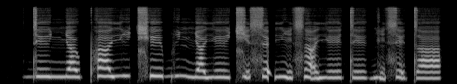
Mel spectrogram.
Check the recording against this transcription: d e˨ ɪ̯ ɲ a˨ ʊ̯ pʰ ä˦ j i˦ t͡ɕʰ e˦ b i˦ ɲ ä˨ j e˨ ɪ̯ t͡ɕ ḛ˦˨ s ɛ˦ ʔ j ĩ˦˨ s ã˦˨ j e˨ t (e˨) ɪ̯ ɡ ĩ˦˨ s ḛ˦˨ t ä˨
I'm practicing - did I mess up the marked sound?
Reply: no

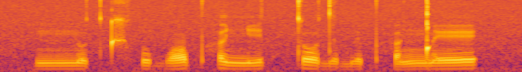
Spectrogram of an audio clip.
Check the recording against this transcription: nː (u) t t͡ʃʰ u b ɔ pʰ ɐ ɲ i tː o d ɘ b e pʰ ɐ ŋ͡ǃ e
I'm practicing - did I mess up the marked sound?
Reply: no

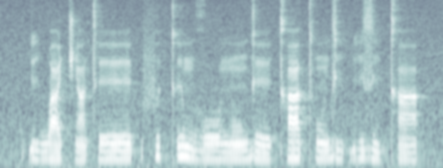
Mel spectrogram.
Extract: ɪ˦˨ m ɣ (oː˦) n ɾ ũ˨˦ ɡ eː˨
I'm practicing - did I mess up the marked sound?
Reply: yes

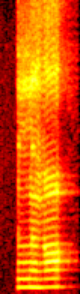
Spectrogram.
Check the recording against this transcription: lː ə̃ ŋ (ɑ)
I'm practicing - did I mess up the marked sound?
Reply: no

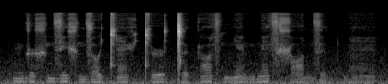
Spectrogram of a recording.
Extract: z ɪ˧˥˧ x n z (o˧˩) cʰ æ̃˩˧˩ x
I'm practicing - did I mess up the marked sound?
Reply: yes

